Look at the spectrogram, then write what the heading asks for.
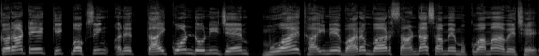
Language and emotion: Gujarati, neutral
